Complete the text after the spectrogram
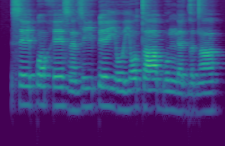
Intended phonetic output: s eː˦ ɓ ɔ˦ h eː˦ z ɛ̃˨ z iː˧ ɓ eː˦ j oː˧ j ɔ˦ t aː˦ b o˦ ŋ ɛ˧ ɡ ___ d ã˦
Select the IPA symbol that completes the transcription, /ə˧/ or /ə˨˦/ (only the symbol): ə˧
